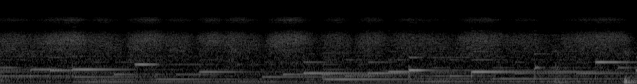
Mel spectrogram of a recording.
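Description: A board duster wiping chalk off a chalkboard, rubbing back and forth in a steady rasp at about two strokes a second.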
